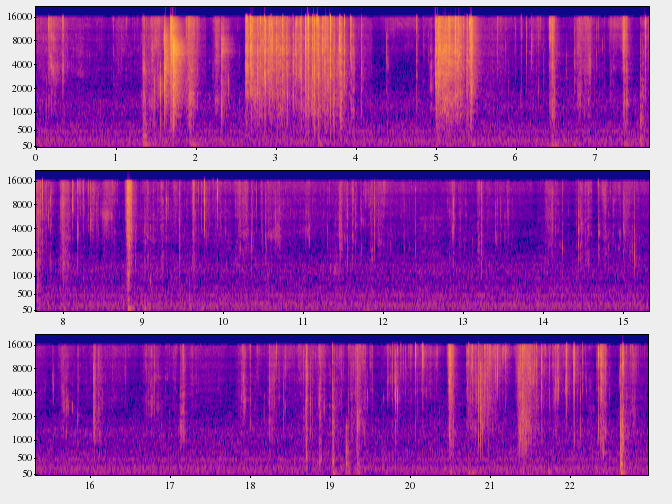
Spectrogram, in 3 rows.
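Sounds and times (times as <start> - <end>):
slime crackling tear: 1.5 - 4.1, 4.9 - 5.6.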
